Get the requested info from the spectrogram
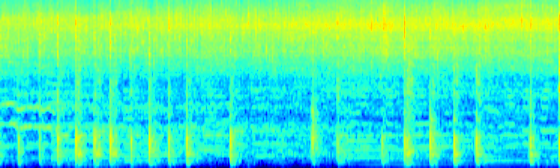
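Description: Chopped tomatoes and green chillies sizzling in oil in a metal pot, frying the masala base for a chicken curry. A metal ladle stirs it, scraping and clinking against the pot a few times a second.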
